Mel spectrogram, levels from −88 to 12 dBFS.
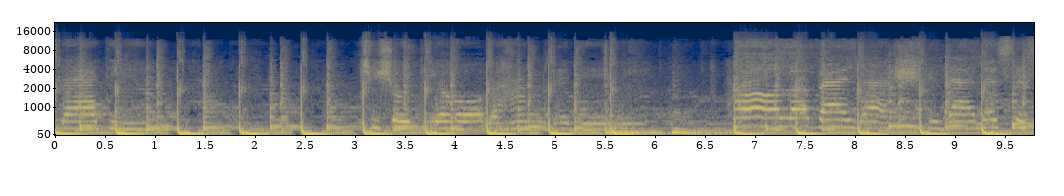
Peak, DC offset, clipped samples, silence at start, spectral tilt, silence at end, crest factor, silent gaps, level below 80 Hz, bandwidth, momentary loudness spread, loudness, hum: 0 dBFS; under 0.1%; 0.7%; 0 s; -6 dB/octave; 0 s; 8 dB; none; -10 dBFS; 12.5 kHz; 5 LU; -10 LUFS; none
